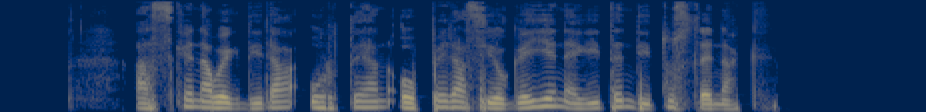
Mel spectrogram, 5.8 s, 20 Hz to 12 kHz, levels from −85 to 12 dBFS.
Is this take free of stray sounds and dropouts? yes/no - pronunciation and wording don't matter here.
yes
